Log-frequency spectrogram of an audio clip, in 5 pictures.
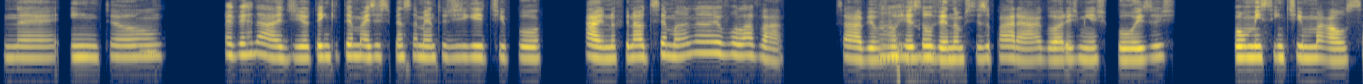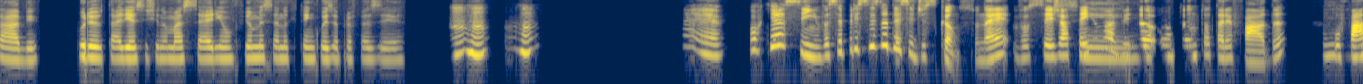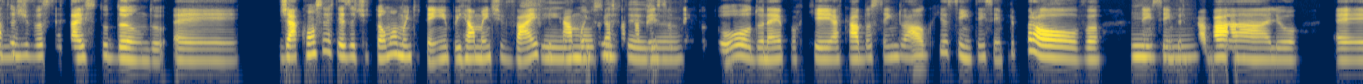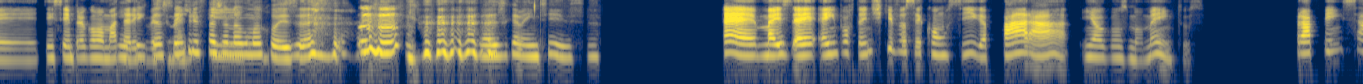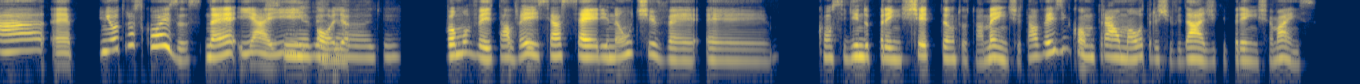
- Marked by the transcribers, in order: chuckle; laugh; other background noise
- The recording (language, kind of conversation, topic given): Portuguese, advice, Como posso desligar a mente para relaxar?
